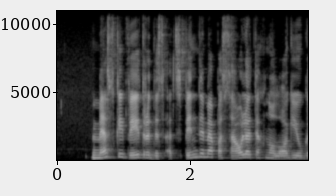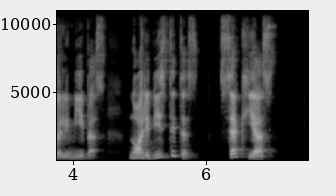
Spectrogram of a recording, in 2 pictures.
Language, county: Lithuanian, Alytus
